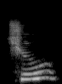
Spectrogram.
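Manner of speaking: 去 pitched high as a tone demonstration; fourth tone. Shown as a demonstration. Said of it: "it has a fourth tone".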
